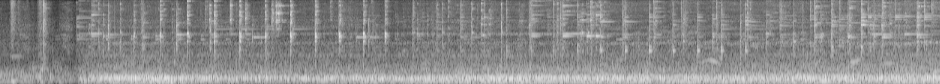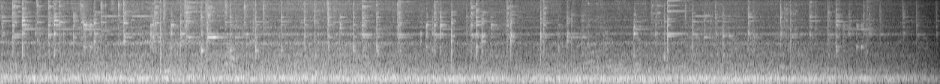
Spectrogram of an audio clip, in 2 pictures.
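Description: Propane gas forge burning steadily, with irregular hammer blows and metallic clinks on anvils as farriers shape hot horseshoe steel. The sound fades out at the end.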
